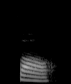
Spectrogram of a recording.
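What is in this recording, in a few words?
"fall", English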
